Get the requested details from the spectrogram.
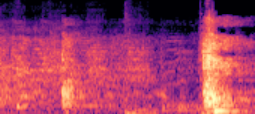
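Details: Two short, forceful, acted coughs from an adult over light background music, in a skit about flu in which the patient is flu-positive and unvaccinated.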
